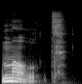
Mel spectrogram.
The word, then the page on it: moult: British English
